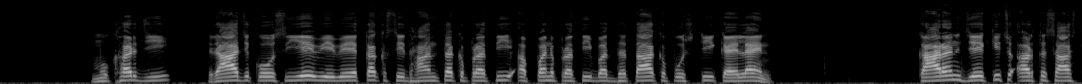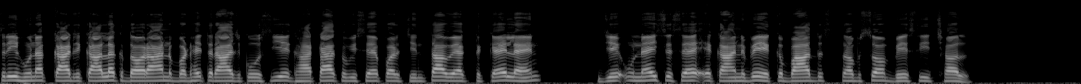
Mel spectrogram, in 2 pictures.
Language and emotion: Maithili, neutral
